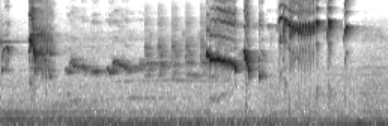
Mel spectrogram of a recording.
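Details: Orange-headed thrush song used to train fighter birds: a sharp opening note, soft wavering whistles, then loud drawn-out trilled and buzzy phrases sliding downward and high ringing notes.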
